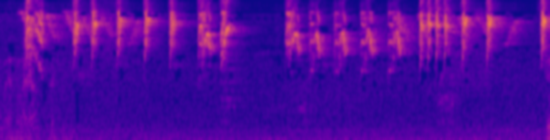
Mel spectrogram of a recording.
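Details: Long-tailed shrike with a rich, erratic song: thin high ticking notes and sharp chips in quick irregular series, with a brief pause midway before resuming.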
